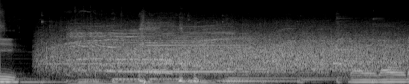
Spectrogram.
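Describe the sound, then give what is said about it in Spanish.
A burst of applause starts abruptly and holds steady as a dense, loud wash of clapping for about four seconds, with voices murmuring and talking underneath. “Ah, Aplausos.”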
